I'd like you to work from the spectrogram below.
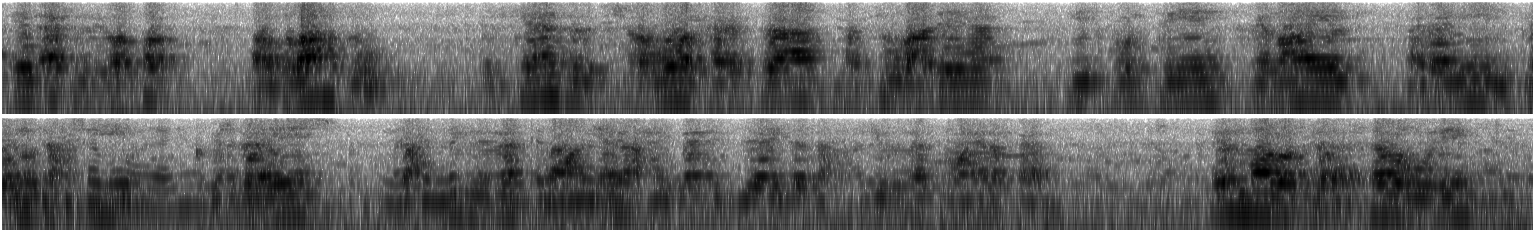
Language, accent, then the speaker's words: Arabic; Egypt; في مكتب الصحه عندنا في مصر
